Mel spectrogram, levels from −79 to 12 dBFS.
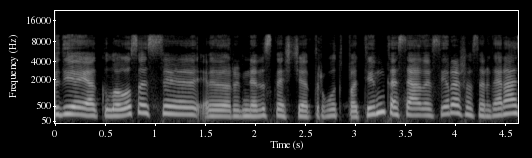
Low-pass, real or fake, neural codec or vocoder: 9.9 kHz; fake; codec, 24 kHz, 1 kbps, SNAC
